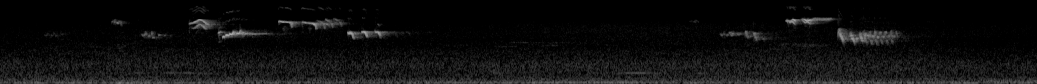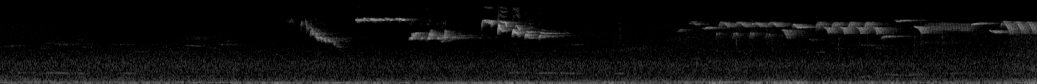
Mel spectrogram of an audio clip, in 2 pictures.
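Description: European robin singing: short high phrases with pauses of a few seconds between them, then a longer run of rapid high notes near the end.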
